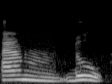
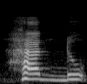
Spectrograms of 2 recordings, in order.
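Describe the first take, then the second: First: The m is pronounced fully and clearly. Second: The m merges completely into the d. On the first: "Itu kan idhar" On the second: "kalau idgham"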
